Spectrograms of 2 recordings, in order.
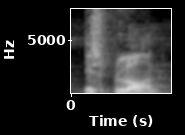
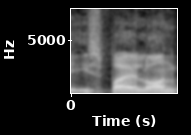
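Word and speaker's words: epsilon: को कहा जाता है, इसका जो प्रोनाउंसिएशन है वो है इप्सिलॉन। कोई इस्पाइलॉन कहता है, कोई इप्सिलॉन कहता है। जिसका टीचर जैसे प्रोनाउंस करता है वैसे स्टूडेंट प्रोनाउंस करते हैं। मैं उसे इस्प्लॉन कहता हूं अकॉर्डिंग टू स्पेलिंग, इस्प्लॉन।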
